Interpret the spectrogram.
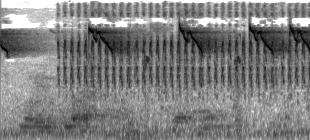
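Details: Trapping lure of Indian white-eye mixed with mantenan and pelatuk beras: a sustained high whistle, then a pulsing buzzy rattle with thin descending chirps slicing through every half second or so.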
